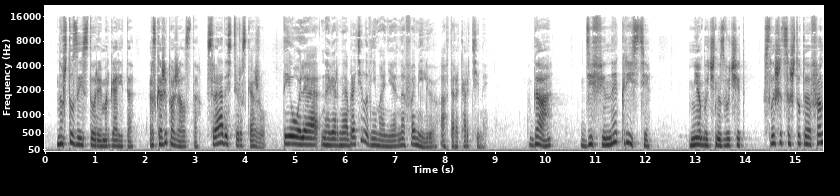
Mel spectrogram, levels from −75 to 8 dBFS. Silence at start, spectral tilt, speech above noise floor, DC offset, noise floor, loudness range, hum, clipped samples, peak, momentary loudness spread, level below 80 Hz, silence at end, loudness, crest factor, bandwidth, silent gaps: 0.25 s; -4.5 dB/octave; 34 dB; 1%; -48 dBFS; 6 LU; none; under 0.1%; 0 dBFS; 11 LU; -44 dBFS; 0 s; -14 LUFS; 14 dB; 16.5 kHz; none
